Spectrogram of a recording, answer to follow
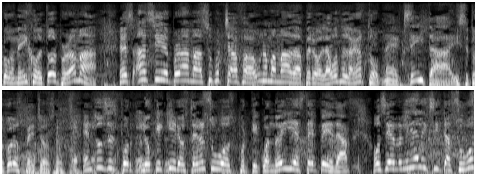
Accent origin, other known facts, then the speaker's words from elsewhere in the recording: León, Guanajuato, Mexico; Con la noticia que vienen los … a mi pueblo. Y esto no me lo pierdo.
